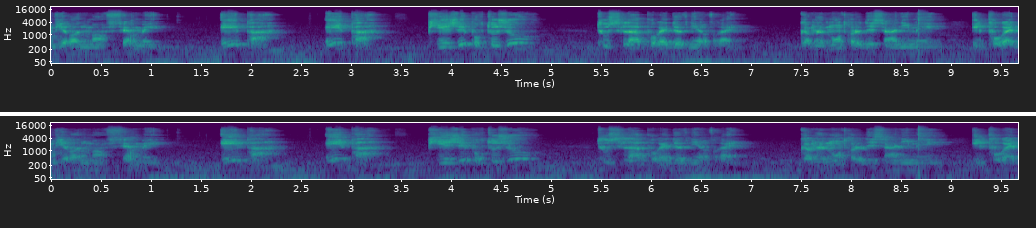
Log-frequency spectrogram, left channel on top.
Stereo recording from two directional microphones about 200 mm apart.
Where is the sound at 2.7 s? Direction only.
50° left (ahead or behind).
